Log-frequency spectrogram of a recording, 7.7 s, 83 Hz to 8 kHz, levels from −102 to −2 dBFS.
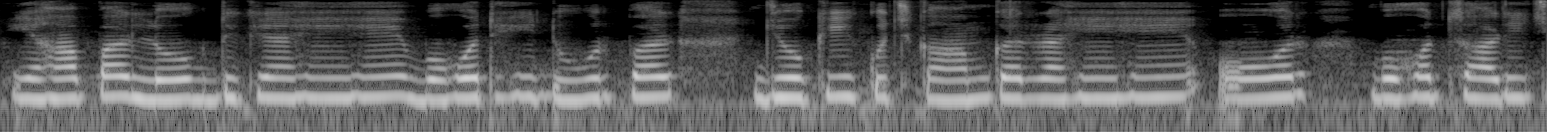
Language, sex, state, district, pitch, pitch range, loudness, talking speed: Kumaoni, female, Uttarakhand, Uttarkashi, 270 Hz, 260-280 Hz, -31 LUFS, 165 wpm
